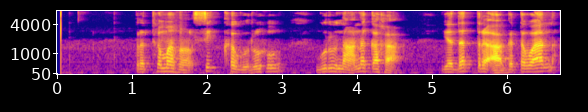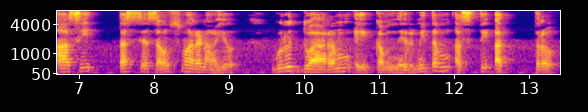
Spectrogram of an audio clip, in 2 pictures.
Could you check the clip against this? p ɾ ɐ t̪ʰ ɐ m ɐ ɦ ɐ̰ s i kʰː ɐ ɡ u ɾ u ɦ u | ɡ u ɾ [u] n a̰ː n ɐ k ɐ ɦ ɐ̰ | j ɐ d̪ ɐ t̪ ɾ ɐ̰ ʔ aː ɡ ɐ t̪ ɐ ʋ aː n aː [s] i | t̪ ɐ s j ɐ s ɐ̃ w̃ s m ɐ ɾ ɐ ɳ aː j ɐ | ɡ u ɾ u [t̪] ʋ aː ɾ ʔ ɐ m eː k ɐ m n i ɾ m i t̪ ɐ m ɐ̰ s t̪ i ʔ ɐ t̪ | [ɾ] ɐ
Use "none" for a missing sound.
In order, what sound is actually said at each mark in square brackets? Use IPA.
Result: u, s, d̪, ɾ

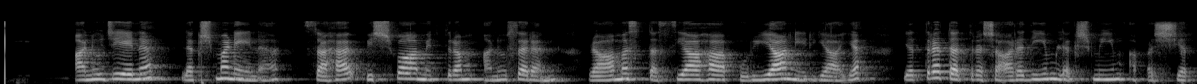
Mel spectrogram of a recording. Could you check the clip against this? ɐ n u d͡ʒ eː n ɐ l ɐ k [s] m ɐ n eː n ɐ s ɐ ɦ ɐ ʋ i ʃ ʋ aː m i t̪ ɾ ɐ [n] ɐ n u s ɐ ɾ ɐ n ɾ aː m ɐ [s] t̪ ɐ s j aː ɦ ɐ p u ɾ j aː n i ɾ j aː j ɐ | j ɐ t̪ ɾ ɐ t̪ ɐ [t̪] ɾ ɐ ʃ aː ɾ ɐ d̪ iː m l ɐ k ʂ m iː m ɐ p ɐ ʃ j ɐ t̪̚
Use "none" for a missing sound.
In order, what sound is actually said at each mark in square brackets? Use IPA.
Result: ʂ, m, s, t̪

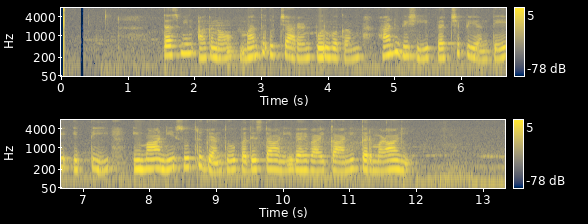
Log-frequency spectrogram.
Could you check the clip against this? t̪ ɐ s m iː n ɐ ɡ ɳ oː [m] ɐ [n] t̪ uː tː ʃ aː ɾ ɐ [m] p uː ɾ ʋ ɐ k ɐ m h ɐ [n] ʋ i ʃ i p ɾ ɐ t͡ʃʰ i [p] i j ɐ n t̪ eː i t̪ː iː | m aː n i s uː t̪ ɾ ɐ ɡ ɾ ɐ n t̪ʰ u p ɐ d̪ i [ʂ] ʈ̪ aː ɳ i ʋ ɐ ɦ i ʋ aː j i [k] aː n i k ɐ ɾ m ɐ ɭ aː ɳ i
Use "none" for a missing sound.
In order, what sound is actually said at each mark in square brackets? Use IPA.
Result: m, n, ɳ, n, p, s, k

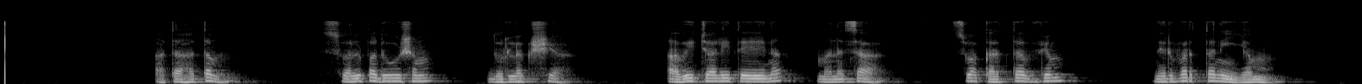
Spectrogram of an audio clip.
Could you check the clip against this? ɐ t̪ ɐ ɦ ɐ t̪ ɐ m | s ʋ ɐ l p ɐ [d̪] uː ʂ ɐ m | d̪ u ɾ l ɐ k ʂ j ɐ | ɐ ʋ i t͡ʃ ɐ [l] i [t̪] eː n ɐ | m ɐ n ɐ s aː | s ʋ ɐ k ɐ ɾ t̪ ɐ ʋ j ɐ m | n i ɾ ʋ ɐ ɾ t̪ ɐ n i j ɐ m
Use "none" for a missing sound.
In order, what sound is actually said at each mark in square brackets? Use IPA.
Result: d̪, l, t̪

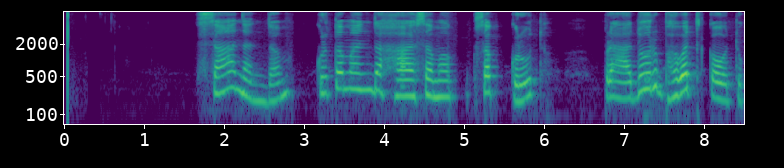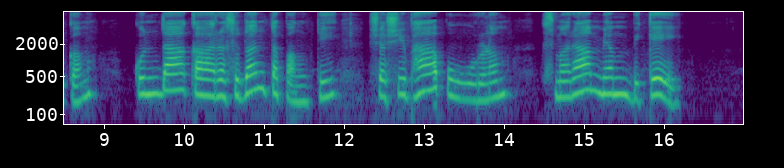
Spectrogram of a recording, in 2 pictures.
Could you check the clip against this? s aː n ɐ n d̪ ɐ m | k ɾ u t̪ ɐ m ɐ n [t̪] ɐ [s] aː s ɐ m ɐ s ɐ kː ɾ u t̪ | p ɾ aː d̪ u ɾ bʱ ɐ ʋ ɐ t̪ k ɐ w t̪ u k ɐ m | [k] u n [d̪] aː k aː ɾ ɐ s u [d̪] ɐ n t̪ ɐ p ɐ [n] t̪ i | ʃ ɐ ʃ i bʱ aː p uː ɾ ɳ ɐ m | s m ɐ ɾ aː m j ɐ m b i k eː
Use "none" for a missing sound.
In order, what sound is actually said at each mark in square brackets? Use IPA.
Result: d̪, h, k, d̪, d̪, ŋ

